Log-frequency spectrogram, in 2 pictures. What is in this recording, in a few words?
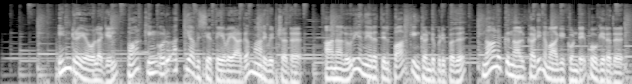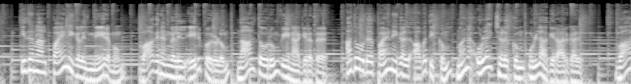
Tamil; parklens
